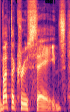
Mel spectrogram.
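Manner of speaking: ordinary talk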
